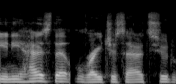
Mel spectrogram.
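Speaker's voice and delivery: plain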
